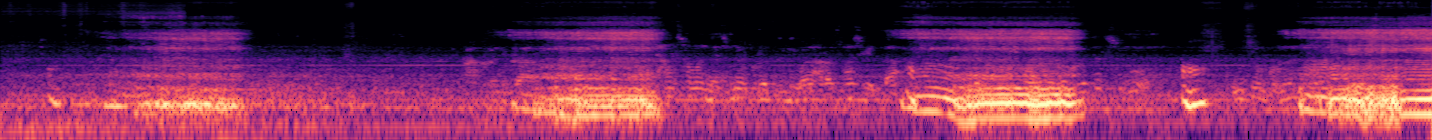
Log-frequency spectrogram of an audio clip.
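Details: Combined snoring of a napping father and his long-haired Chihuahua: loud rough snores in long drawn-in bursts with quiet gaps, about four, with a lighter snore mixed in.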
